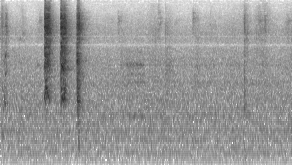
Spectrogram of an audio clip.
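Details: Rosalie's pups, eleven-day-old puppies that have just opened their eyes, give three quick high-pitched squeaks in a row near the start, then a single faint squeak later over a steady low background hiss.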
